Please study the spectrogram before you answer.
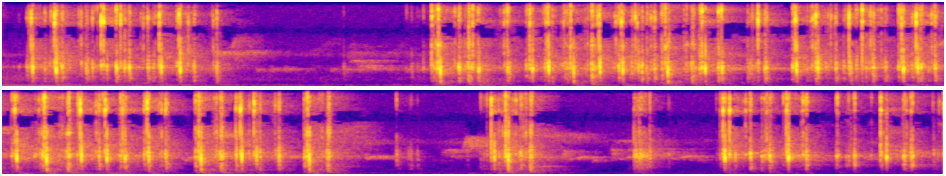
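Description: Fingertips of both hands type steadily on a retro-style cream plastic mechanical keyboard with dark and purple plastic keycaps and a hollow case, resting on a rug. Bursts of rapid, bright, dry clacks come with brief pauses between runs. The keystrokes are crisp and high with almost no low thump and very short decay.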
